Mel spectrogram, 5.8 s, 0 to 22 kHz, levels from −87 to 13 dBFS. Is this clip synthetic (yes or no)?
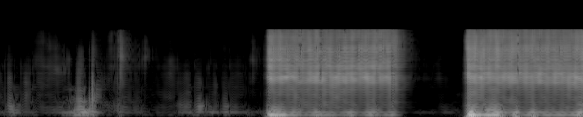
yes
